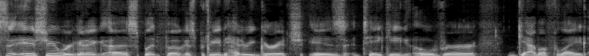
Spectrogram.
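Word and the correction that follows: Gyrich: I think it's Gyrick.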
